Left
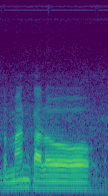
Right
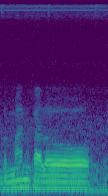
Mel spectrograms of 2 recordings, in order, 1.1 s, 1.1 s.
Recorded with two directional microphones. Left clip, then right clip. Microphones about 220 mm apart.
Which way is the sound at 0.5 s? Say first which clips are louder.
Left 4 dB; 90° left.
